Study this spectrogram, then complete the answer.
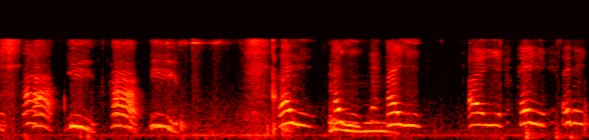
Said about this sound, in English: So that would be the toddler. Look, he just burped.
